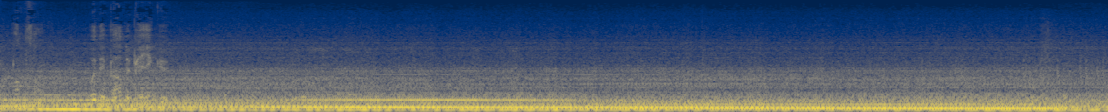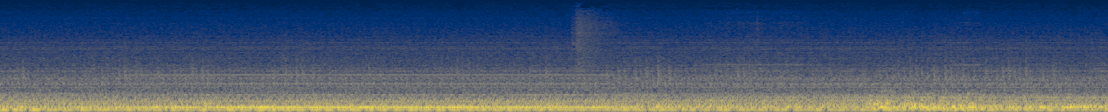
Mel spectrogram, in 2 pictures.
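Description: A train hums and rumbles steadily as it pulls away and rolls along the tracks.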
